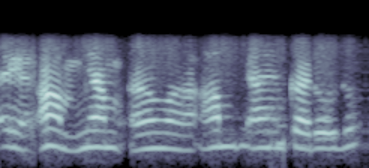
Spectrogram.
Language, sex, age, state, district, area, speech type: Sanskrit, female, 18-30, Kerala, Thrissur, urban, conversation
